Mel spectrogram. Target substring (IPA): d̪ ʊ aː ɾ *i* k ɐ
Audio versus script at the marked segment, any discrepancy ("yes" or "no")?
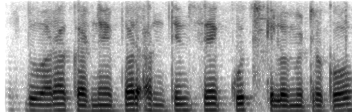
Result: yes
